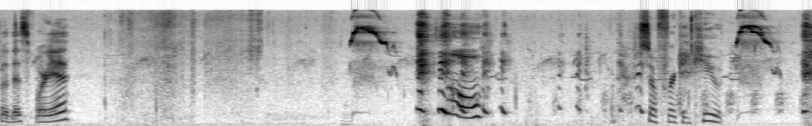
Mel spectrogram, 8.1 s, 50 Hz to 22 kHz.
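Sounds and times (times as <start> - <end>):
speech: 0.0 - 0.8, 4.5 - 5.2, 6.4 - 7.5
dik-dik antelope alarm call: 3.5 - 4.2, 4.9 - 8.1
laughter: 4.2 - 7.2, 8.0 - 8.1.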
